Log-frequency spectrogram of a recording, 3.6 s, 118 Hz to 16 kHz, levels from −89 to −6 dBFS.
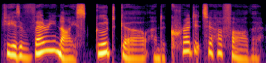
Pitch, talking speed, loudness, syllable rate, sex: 215 Hz, 220 wpm, -17 LUFS, 4.9 syllables/s, female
